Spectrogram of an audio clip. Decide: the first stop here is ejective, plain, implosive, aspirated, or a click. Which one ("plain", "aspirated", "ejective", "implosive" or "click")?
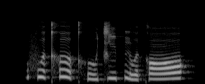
aspirated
